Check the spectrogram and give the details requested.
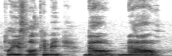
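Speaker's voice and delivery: high, mock-desperate plea; acted panicked pleading; desperate begging. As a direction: beg frantically for one last chance. Acted husband begging before blowing up.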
